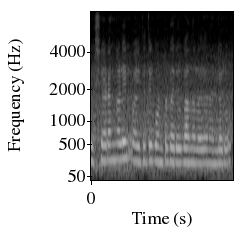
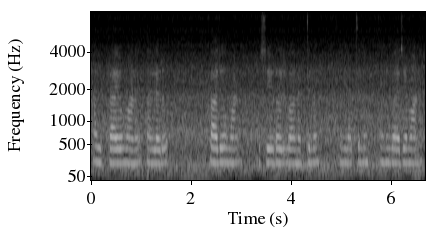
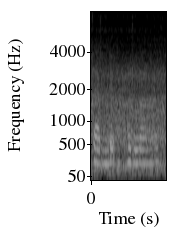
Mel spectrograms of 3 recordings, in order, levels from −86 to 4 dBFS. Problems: constant background noise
